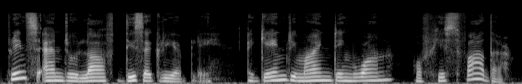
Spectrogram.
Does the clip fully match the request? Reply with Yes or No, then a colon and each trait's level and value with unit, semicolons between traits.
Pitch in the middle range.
Yes: medium, 175 Hz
